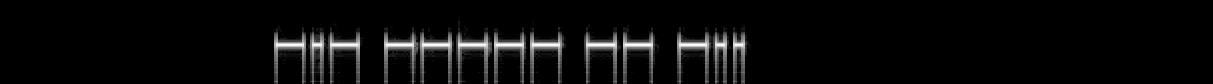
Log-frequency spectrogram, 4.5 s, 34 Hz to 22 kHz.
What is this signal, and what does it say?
Morse code, heard as a keyed tone, about 34 wpm, 700 Hz. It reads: K0MD
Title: Call Signs Repeated 2x - 35wpm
